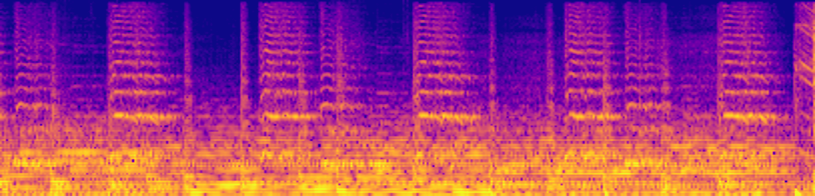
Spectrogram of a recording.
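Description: Electronic theme music plays loud and steady: sustained synth bass notes under bright, buzzy chord bursts that return in a regular rhythm every second or so, with no voices.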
